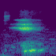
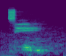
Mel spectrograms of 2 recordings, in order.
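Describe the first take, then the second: First: The pitch goes up at the end. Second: The pitch goes down at the end. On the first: It is a question. "questions, ... go up in pitch at the end" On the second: It is a statement. "statements, ... go down in pitch"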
